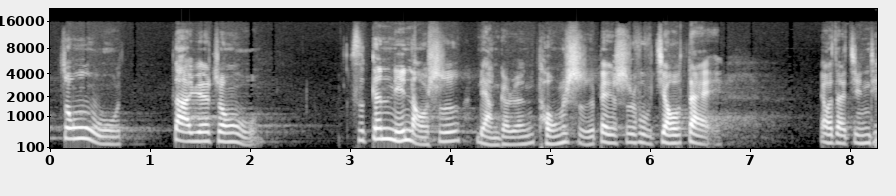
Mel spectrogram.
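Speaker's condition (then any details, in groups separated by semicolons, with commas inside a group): No condition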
